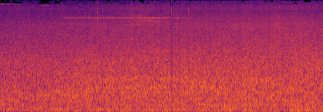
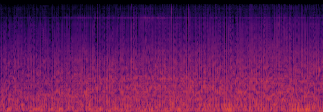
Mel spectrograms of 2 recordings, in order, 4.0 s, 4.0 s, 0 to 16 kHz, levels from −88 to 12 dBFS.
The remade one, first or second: second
